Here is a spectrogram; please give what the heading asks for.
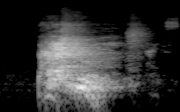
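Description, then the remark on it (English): A single loud sneeze, from a person with lights shining in their face, bursts out suddenly after a moment of silence, then trails off into a brief breathy exhale and a faint hiss. “I got lights in my face. I might sneeze.”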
